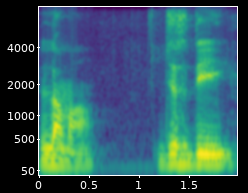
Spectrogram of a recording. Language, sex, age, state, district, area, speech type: Punjabi, male, 30-45, Punjab, Fazilka, rural, spontaneous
